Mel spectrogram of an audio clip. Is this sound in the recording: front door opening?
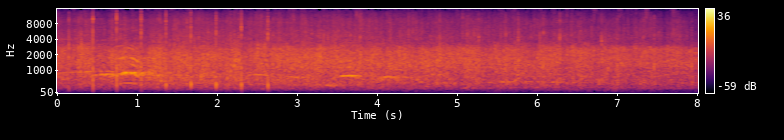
no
